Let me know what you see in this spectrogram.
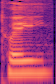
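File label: "tui1", Mandarin Chinese; Cours-de-Chinois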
